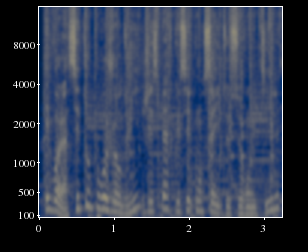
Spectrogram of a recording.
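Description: Male podcast host, scripted teaching read, slightly high voice, soft music bed. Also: expressive. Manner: clear, didactic, slows down to model pronunciations. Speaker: language-learning podcast host. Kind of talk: scripted educational narration.

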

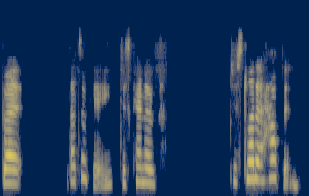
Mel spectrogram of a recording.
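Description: A woman's voice: high-pitched, expressive, a little slow, vocal fry, a little mellow, no room sound, lo-fi sound. A young woman hosting a podcast, talking in an earnest, encouraging, casual way and laughing now and then. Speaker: podcast host. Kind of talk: casual self-help podcast talk.

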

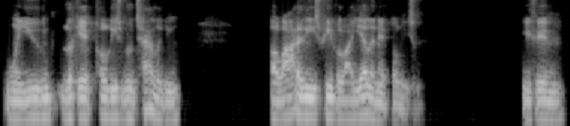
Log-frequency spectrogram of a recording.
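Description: A man's voice: sits low, steady tone, normal speed, long pauses. A man in a casual, opinionated discussion, speaking emphatically, repeating his points and checking that the listener follows.

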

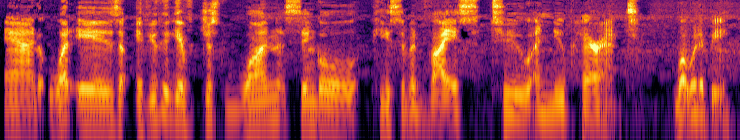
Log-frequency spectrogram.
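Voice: mid-range voice, measured pace, no echo, rough recording. A podcast host asking interview questions in an upbeat, giggly way. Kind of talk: casual interview chat.

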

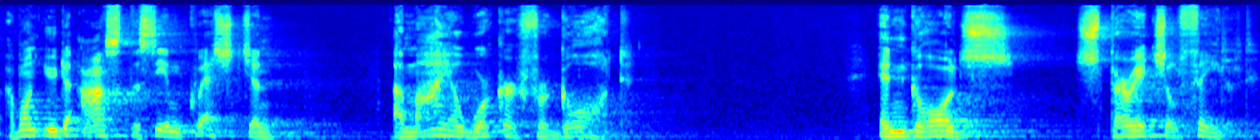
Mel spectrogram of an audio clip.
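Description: A man's voice: mid-range voice, pushed and bright. A man with a Northern Irish accent preaching an evangelical sermon in an emphatic way, repeating phrases for weight. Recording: echoey hall with long reverb.

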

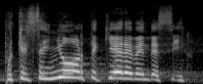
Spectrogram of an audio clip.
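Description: A man preaches with fervor, his voice pitched very high for a man and edged with a gravelly fry. He repeats his phrases and surges into shouts. The sound rings through a large hall with music playing softly underneath. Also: normal speed. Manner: fervent, repetitive, bursts into shouting. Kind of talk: fervent sermon. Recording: reverberant hall with background music.

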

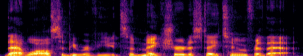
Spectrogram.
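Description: A man's voice: mid-range voice, sing-song, a little fast, a bit bright. A man co-hosting a film podcast, chatting casually in an upbeat, jokey way as he runs through box office news. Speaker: podcast co-host.

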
